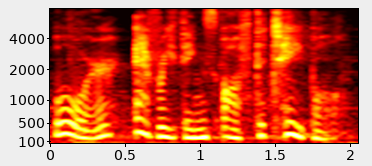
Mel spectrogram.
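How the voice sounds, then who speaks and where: A woman's voice: mid-range voice, animated, moderate pace, big-room sound, soft background music, natural voice. A woman voicing a sly, teasing young female thief with a cat-like, playful manner in a video game.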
